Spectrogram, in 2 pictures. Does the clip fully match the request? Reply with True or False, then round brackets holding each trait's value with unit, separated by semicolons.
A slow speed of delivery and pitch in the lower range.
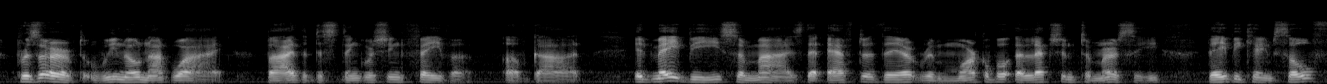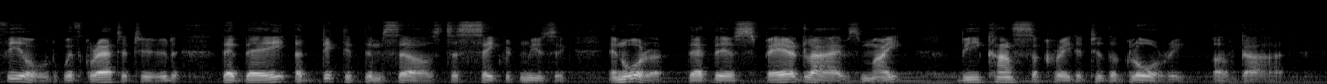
True (110 wpm; 105 Hz)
